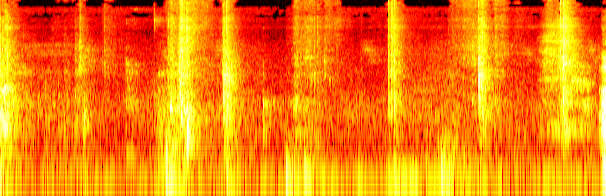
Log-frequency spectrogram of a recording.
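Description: Light taps, clicks and rustles of board-game cards and pieces being handled and set down on a table, a scattering of short separate knocks.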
